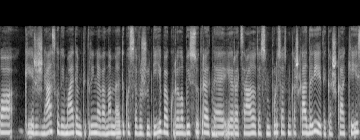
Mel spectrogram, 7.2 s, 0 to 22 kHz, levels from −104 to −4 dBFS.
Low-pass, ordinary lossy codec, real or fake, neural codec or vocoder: 9.9 kHz; MP3, 96 kbps; fake; vocoder, 44.1 kHz, 128 mel bands every 512 samples, BigVGAN v2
